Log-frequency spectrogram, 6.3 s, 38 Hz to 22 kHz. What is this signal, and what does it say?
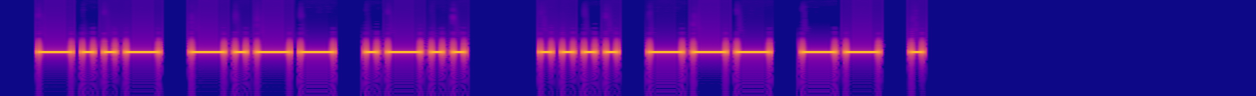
Morse code, heard as a keyed tone, about 22 wpm, 700 Hz. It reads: XYL HOME
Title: Common QSO Phrases Encore 22wpm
